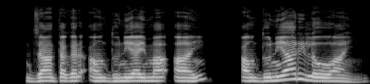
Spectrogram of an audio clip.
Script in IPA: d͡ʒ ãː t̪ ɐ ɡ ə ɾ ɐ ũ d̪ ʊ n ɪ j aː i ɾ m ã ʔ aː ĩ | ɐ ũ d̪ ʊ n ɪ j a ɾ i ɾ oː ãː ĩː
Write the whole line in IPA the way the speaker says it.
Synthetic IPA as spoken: d͡ʒ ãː t̪ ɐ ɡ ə ɾ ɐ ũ d̪ ʊ n ɪ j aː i m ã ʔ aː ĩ | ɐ ũ d̪ ʊ n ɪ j a ɾ i l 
